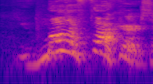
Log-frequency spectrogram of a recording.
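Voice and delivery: high, loud furious shout; enraged prisoner. Acted. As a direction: hurl the curse at your captors. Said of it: "he's like".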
